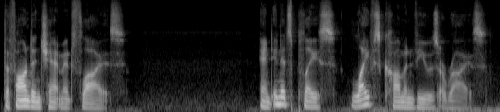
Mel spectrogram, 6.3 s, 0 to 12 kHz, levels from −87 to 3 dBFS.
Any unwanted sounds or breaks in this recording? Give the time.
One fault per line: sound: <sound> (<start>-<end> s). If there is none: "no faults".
no faults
